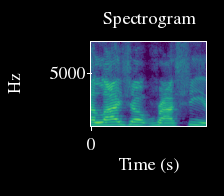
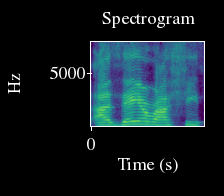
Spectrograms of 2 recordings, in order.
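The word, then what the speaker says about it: Isaiah Rashad: with this situation okay elijah rasheed i think that's his name no it's isaiah rasheed i knew i was saying his name wrong wrong isaiah rashid so is isaiah rasheed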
